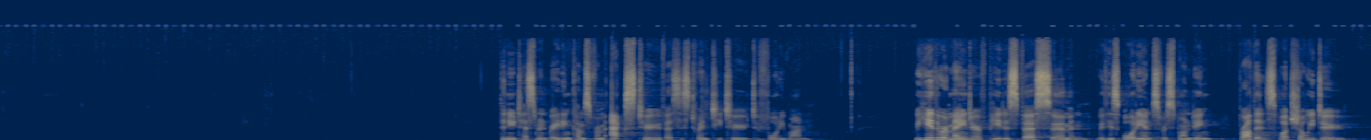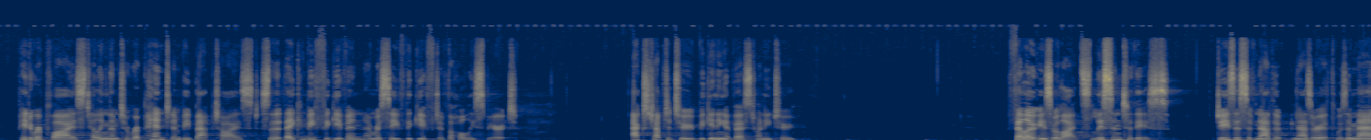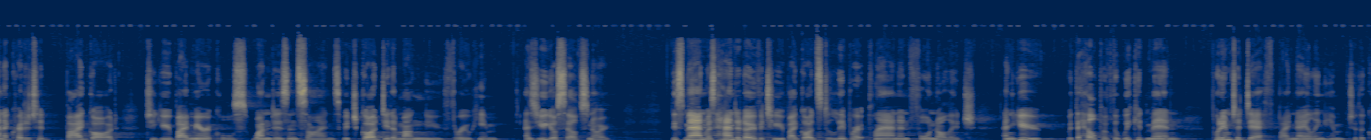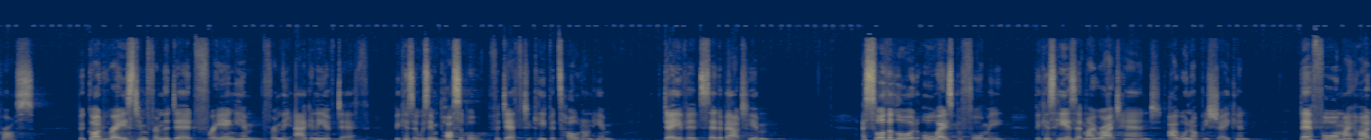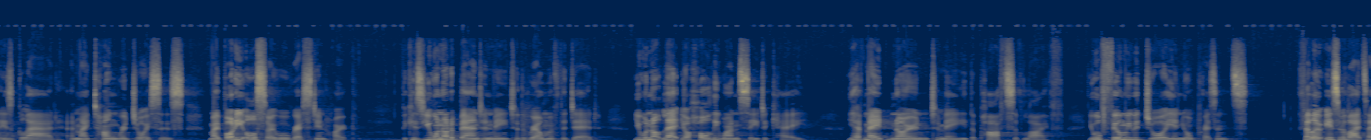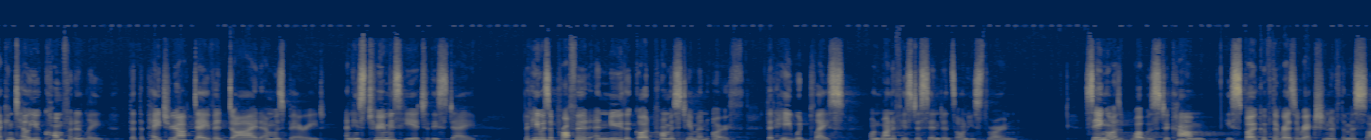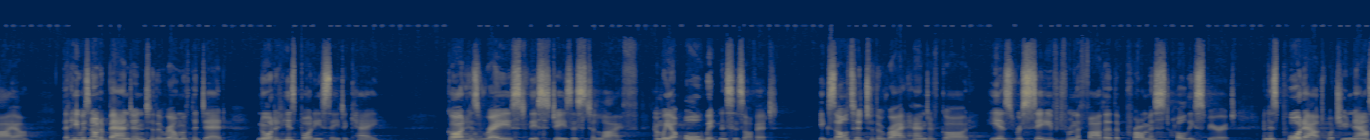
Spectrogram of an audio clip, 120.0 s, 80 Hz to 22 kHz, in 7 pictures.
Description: NEW Sermon 24th August .mp3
